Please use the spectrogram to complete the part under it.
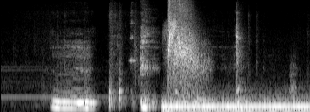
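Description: Drums and cymbals are played hard, with a loud cymbal crash.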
